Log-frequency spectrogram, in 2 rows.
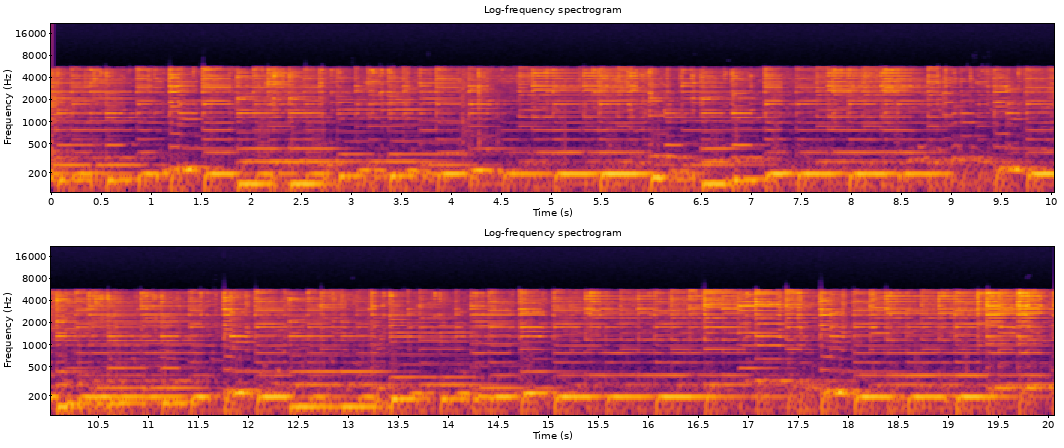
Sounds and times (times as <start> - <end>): Music: 0.0 - 20.0.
